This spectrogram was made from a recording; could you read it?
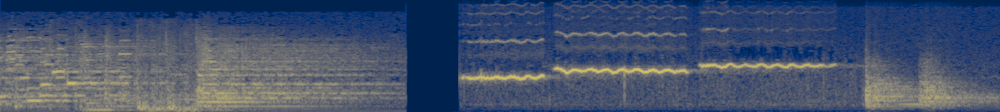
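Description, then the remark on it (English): The whistled theme tune of the Household Finance Corporation radio program The Whistler: a few long, wavering notes stepping upward in pitch, heard alone after a loud, dense burst of music and a brief silence. “That whistle is your invitation to listen to the Household Finance Corporation program, The Whistler.”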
